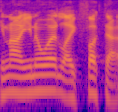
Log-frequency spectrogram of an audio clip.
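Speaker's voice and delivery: normal talking voice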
